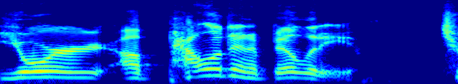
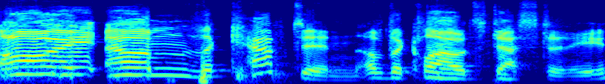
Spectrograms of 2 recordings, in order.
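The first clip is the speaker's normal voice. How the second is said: loud, firm, affirmative, grandiose proclamation; 4 semitones higher, 5 dB louder than usual. Voicing the ship's captain answering who leads: proclaiming affirmatively. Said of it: "proclaims very, uh, affirmatively".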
